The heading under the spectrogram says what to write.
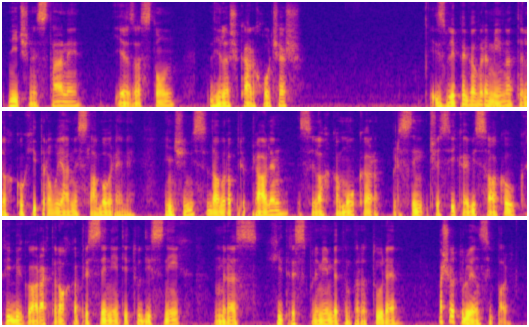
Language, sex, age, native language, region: Slovenian, male, 30-49, Slovenian, Central Slovenia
